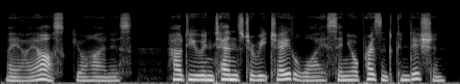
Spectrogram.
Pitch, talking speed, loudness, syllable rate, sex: 200 Hz, 210 wpm, -18 LUFS, 5.7 syllables/s, female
